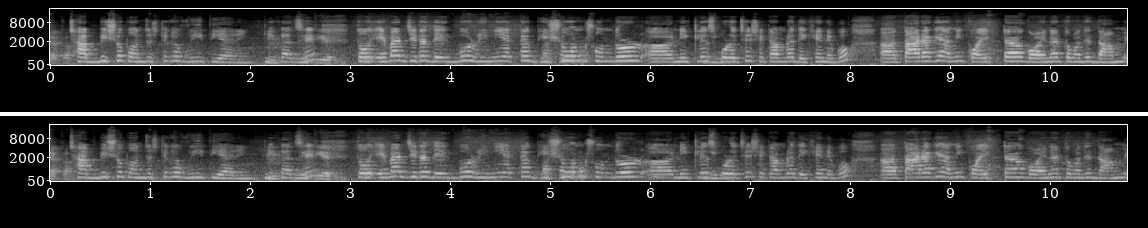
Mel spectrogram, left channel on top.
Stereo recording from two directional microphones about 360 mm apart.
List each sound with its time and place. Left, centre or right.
0.3 s a woman's voice: centre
